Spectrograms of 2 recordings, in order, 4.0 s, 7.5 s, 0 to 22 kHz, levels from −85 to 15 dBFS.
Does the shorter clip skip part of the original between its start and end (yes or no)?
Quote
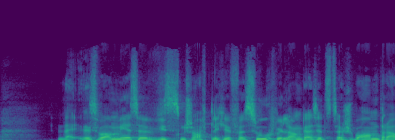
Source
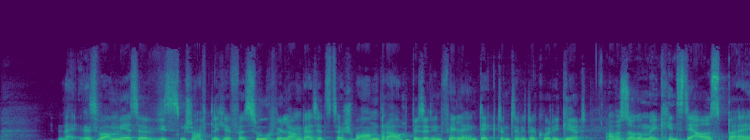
no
